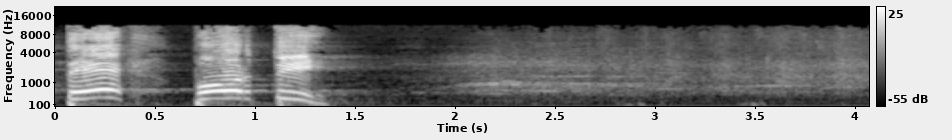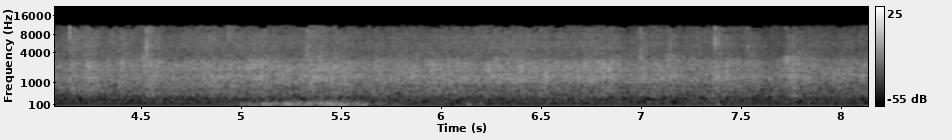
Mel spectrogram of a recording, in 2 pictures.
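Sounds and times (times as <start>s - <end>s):
speech: 0.1s - 1.4s
crowd applause: 2.2s - 8.1s.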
